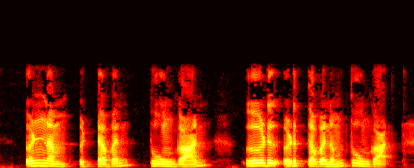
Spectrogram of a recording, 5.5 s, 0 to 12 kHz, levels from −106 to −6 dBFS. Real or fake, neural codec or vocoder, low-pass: real; none; 7.2 kHz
